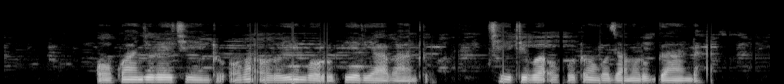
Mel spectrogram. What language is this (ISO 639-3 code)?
lug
